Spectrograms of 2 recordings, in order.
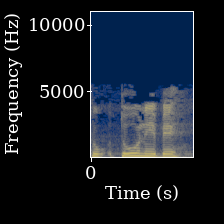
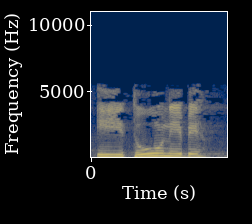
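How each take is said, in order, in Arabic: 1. متصلة بالكلمة اللي قبلها، مع همزة. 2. بدأت من جديد، مع صوت ياء طويلة 'ee'. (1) "وقال الملك ائتوني به" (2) "يبقى تبدأ ائتوني به"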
